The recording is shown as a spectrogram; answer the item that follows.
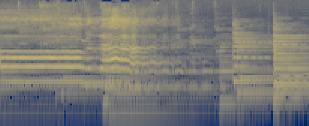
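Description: A man singing a slow song over electric piano chords. A held note wavers with vibrato, slides down and fades about halfway through, and then new keyboard chords are struck twice near the end.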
